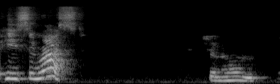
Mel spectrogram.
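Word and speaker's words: שלום: Shalom. Shalom.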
